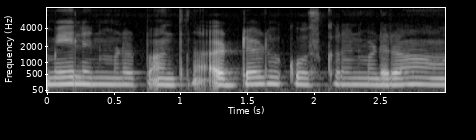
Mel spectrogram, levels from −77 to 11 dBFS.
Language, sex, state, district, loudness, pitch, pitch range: Kannada, female, Karnataka, Belgaum, -18 LUFS, 190 Hz, 185-195 Hz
